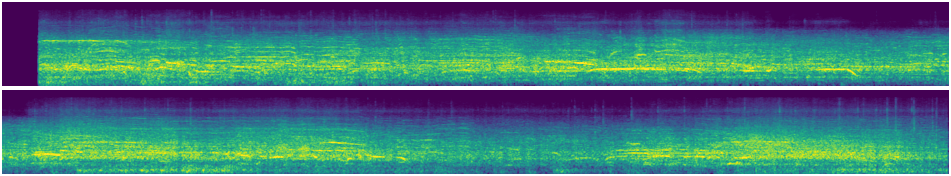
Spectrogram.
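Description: Ice hockey arena crowd in the British EIHL roars during an on-ice fight, a loud sustained wash of cheering and shouting that swells and dips over time, with faint commentary beneath.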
